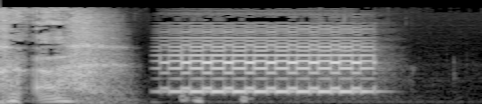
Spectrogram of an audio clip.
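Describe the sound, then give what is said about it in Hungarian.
A brief voice gives way to a loud telephone ringing: one sustained, trilling electronic ring lasting just over a second, then silence. “valaki hív, valaki, úristen, valaki hív.”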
